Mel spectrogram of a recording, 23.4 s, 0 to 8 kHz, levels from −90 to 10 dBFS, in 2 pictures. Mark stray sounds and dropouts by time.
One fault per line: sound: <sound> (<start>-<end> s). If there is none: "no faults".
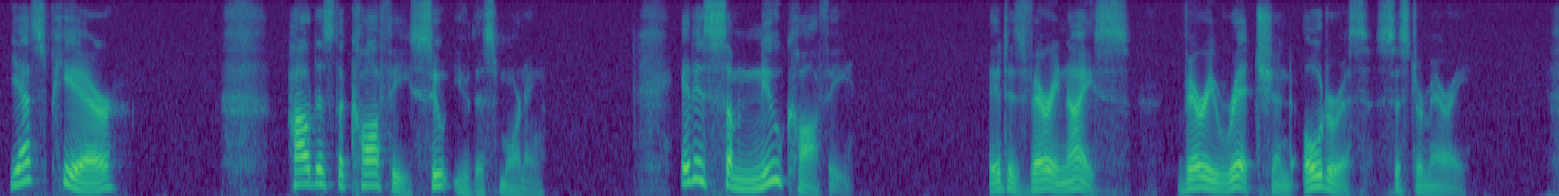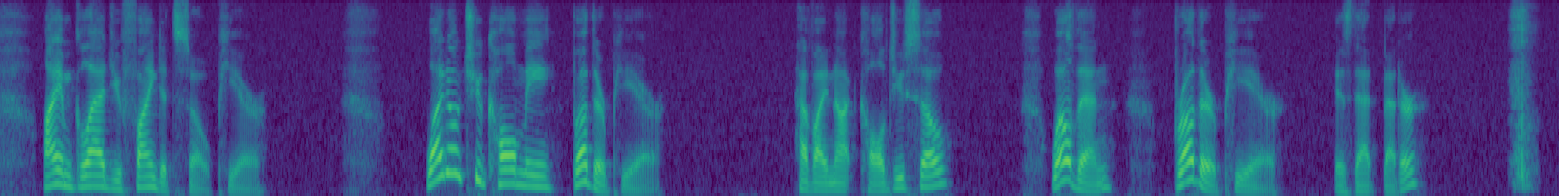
sound: sniff (23.0-23.3 s)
